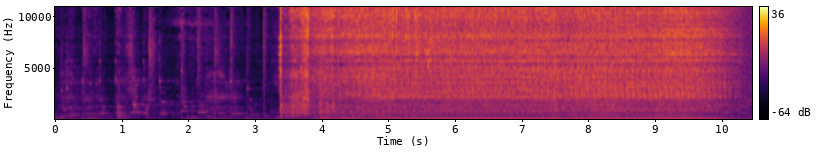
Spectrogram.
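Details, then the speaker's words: 1960 MG MGA 1600 roadster, long stored in a barn, after fitting a used replacement oil hose: cranks, catches quickly, settles to steady even low idle with no misses or knocks; runs well. "car does run and it sounds pretty good"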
